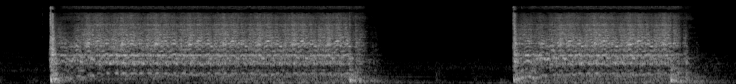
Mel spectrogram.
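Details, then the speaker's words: 1978 Ford Bronco Ranger XLT 400, sitting 20+ years: two three-second bursts of steady, even cranking at about four turns per second without catching; spark is confirmed and the owner suspects the ignition timing is off; crank, no start. "It is sparking, which is a good thing, but based on the way it's cranking, I'm thinking timing might be off."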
